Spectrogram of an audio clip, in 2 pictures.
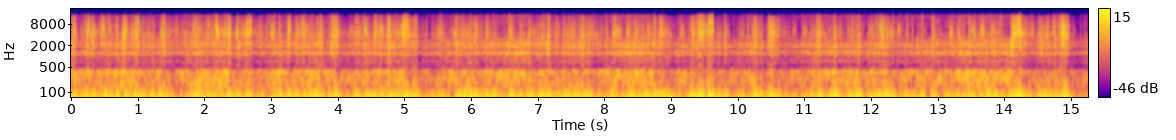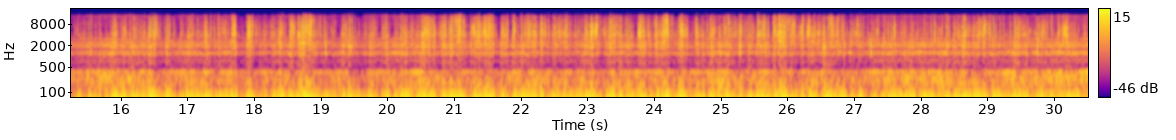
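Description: Wind and road rumble on the microphone of a camera mounted on a moving bicycle, with frequent small knocks and rattles and a steady low hum underneath.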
